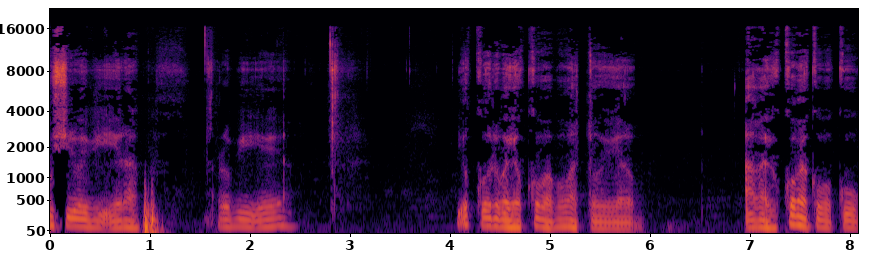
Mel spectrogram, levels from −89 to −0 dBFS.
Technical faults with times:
0.00-8.08 generation loss

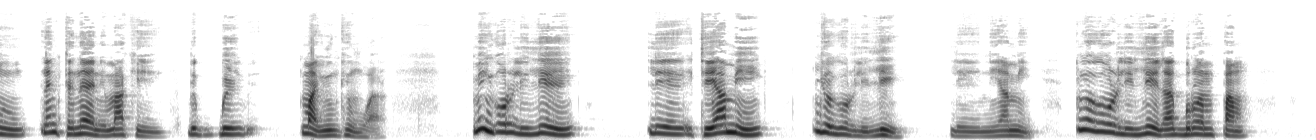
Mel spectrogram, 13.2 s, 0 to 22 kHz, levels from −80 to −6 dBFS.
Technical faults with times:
7.00-7.02 pre-echo

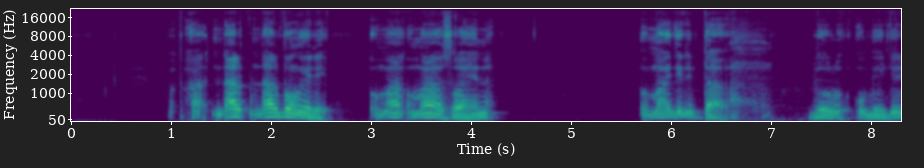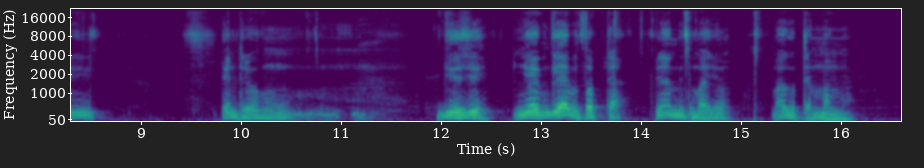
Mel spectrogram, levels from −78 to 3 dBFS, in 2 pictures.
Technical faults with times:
none

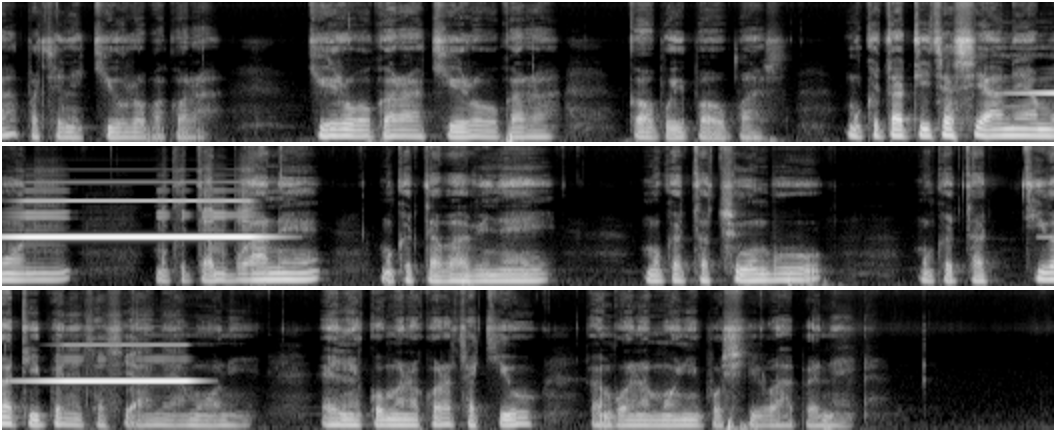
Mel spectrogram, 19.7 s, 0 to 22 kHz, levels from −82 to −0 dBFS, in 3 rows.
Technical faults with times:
6.26-8.46 loudspeaker feedback squeal
13.05-14.51 loudspeaker feedback squeal

